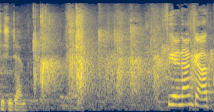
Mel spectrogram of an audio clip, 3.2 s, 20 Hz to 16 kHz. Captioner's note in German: Beifall CDU und BÜNDNIS 90/DIE GRÜNEN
